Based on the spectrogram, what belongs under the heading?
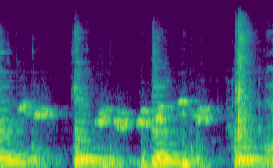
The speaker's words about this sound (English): Yeah, when you feel it in the dumps, don't be silly chumps. Just push your lips and whistle, that's the key.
